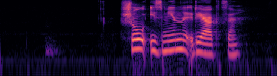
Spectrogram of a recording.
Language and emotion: Russian, neutral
